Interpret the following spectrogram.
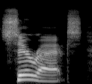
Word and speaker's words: Syrax: Back at Dragonstone, Rhaenyra is told ships are massing for the gullet, and she wants to fly Syrax. Is that how you say it? Yes. Syrax herself.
